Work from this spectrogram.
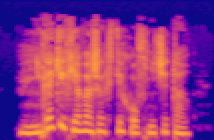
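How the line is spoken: Nervous exclamation. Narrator (Russian): нервно воскликнул посетитель

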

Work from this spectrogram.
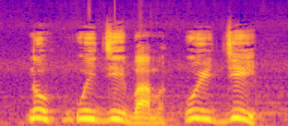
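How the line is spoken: Sobbing. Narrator (Russian): зарыдала Надя

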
